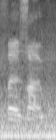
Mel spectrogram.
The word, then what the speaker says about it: Thurso: between Castle town and thurso or as the locals say fur so planted with a zed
